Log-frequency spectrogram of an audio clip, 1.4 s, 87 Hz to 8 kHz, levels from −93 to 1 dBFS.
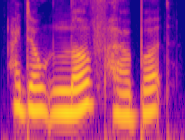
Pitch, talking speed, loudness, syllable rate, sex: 225 Hz, 215 wpm, -15 LUFS, 4.5 syllables/s, female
